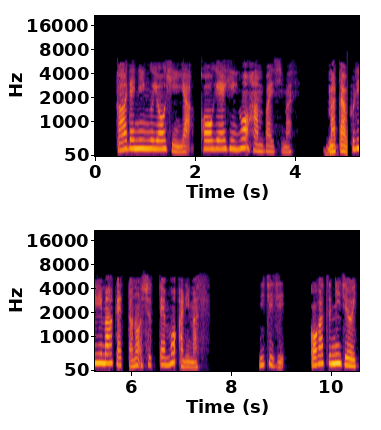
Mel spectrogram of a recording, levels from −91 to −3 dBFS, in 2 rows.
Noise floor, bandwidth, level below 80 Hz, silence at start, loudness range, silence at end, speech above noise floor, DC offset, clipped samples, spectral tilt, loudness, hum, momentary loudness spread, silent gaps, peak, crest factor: under -90 dBFS; 6.2 kHz; -70 dBFS; 0.45 s; 6 LU; 0.05 s; over 65 dB; under 0.1%; under 0.1%; -7 dB/octave; -26 LUFS; none; 16 LU; 2.05-2.11 s, 4.12-4.56 s, 5.89-5.94 s, 7.64-8.55 s, 9.28-9.59 s; -8 dBFS; 20 dB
